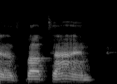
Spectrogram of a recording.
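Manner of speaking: soft, dry, sarcastic teasing with a laugh in it. Recalling his reaction on the phone, imitating Jim Boeheim's sarcastic smirk. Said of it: "The old Jim Boeheim smirk and laugh".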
